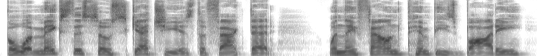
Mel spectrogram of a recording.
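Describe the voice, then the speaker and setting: A man's voice: on the high side, normal speed, fairly bright tone, no echo, studio quality. A man delivering scripted gossip commentary as a narrator.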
